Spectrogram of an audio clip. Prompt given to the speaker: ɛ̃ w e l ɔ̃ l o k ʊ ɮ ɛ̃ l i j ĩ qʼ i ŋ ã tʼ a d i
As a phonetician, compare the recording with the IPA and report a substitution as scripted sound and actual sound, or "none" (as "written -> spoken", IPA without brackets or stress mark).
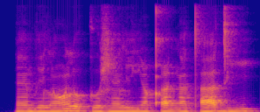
w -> b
